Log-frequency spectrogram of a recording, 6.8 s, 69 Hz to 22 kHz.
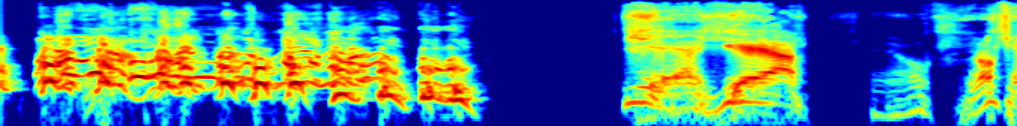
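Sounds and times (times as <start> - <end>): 
boxer dog barking and yowling: 0.0 - 3.3
speech: 4.3 - 5.4, 6.1 - 6.7.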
